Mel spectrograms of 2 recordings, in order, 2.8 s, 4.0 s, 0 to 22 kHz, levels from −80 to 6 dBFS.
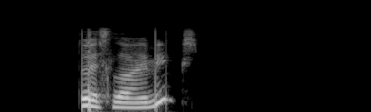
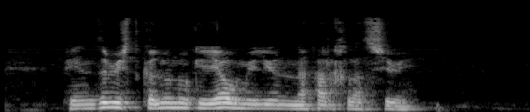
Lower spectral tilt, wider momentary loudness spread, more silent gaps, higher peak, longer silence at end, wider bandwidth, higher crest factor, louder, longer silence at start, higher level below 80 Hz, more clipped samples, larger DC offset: about the same, -7 dB/octave vs -7.5 dB/octave; second, 6 LU vs 10 LU; neither; about the same, -4 dBFS vs -6 dBFS; first, 1.35 s vs 0.85 s; second, 8 kHz vs 11.5 kHz; about the same, 18 dB vs 16 dB; first, -18 LUFS vs -21 LUFS; about the same, 0.6 s vs 0.5 s; first, -48 dBFS vs -60 dBFS; neither; neither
